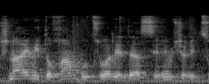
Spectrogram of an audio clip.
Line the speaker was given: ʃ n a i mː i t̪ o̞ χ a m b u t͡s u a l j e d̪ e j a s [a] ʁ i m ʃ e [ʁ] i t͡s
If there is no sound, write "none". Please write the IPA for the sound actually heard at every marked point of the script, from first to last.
i, ʁ

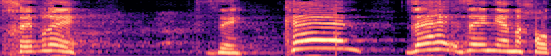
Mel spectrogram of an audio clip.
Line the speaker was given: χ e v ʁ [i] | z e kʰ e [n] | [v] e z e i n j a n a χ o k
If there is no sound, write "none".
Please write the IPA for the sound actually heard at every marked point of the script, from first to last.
e, n, z

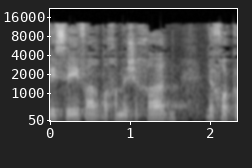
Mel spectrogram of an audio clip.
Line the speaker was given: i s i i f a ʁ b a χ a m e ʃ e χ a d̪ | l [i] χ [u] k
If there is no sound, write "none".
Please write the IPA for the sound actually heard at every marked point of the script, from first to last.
e, o

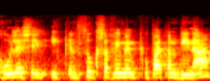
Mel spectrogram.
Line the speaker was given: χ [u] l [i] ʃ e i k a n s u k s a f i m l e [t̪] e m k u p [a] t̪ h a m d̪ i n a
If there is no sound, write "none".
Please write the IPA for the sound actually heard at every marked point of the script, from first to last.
u, e, none, a

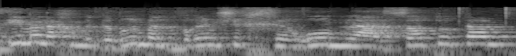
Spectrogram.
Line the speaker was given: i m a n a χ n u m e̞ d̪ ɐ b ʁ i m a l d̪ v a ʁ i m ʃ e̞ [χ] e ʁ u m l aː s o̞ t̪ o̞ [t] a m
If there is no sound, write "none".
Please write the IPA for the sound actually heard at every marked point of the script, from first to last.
χ, t

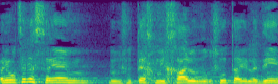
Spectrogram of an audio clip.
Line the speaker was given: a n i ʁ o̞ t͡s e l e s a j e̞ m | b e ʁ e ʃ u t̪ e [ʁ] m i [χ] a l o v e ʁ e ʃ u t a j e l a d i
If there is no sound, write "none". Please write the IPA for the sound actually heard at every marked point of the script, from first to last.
χ, χ

